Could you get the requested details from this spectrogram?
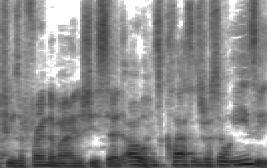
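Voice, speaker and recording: This man's dark, mellow voice is somewhat breathy, with ordinary pitch variation. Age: 50s. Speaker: think tank spokesman and author. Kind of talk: interview conversation. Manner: hesitant with many fillers.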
